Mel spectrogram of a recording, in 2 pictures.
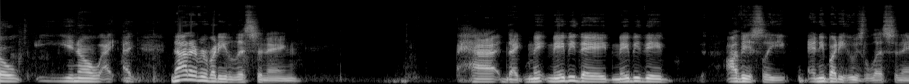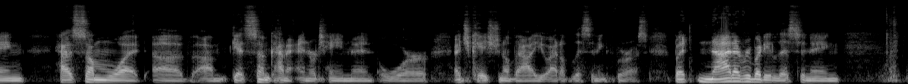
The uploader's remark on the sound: This was a really fun episode to record from our camp outside of Sedona.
